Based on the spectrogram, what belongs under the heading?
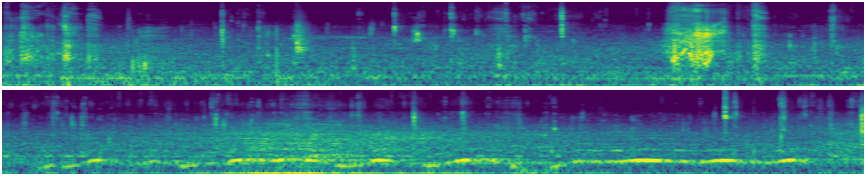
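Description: Close-miked eating sounds: biting, chewing and wet clicks as boiled pork bones are gnawed and the meat is pulled off by hand, with one louder, longer noisy burst about seven seconds in. A low steady hum comes in from about ten seconds on.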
